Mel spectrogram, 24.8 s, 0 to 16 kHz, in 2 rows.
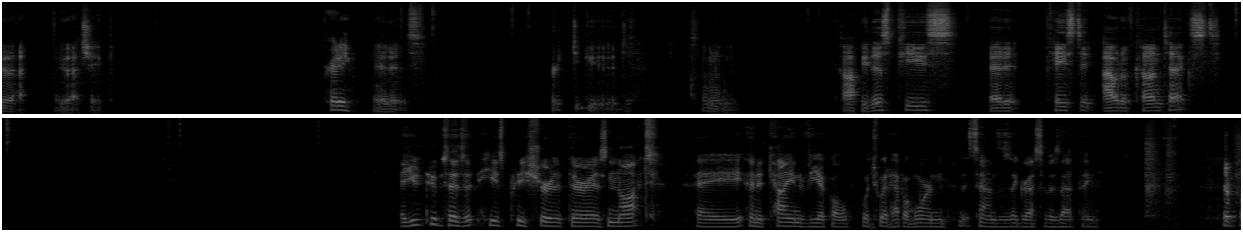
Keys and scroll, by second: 7.8 super+c, 11.8 l, 14.9 p, 16.9 Escape, 20.8 space, 22.5 space.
